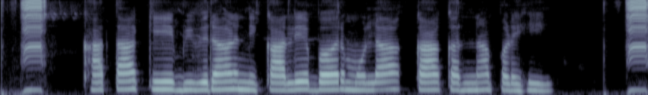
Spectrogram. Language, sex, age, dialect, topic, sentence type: Chhattisgarhi, female, 56-60, Eastern, banking, question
